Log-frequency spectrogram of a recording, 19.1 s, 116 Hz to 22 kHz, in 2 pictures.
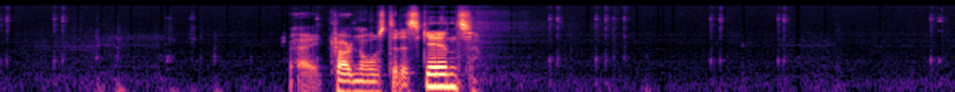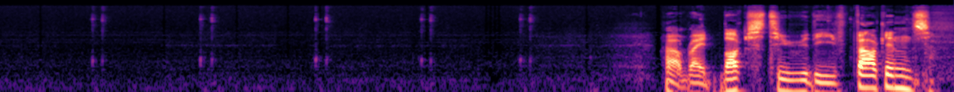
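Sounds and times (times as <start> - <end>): computer mouse clicks: 0.0 - 2.3, 5.5 - 6.4, 7.1 - 8.0, 9.3 - 9.5, 10.4 - 10.7, 11.5 - 11.8, 12.7 - 13.0, 13.7 - 14.0, 14.7 - 15.0.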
